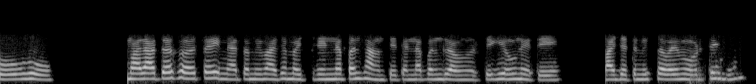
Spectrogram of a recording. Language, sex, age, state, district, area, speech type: Marathi, female, 18-30, Maharashtra, Nashik, urban, conversation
